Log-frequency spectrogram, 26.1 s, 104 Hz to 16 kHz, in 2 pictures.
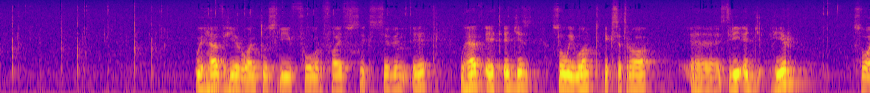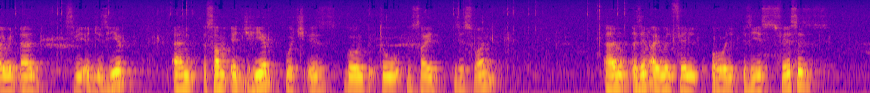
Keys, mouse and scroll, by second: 0.3 scroll, 0.9 shift+middle click, 0.9 scroll up 1, 1.4 scroll down 1, 2.0 shift+middle click, 2.3-2.7 scroll down 1, 3.1 click, 3.1 scroll down 1, 3.6-5.4 shift+middle click, 6.1 shift+middle click, 7.2 scroll down 1, 11.5 ctrl+r, 21.8 click, 22.3 shift+click, 23.1-24.8 f, 25.3 f.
